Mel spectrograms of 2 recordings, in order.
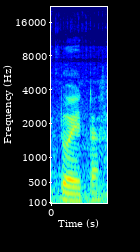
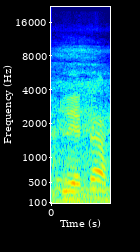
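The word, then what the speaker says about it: Toyota: Theatre শোরুমের theatre showroom টয়েটা, একজনের আর কি স্পেলিং ইয়ে হয়, সাউন্ড হয়, কেউ বলে টুয়েটা, কেউ বলে টয়েটা। জাপানিজরা টয়েটা বলে।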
